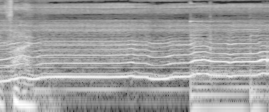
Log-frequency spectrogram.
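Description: A singing voice holding a long, slowly bending note in a Kannada devotional song to Hanuman, with a low accompaniment joining about three seconds in.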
